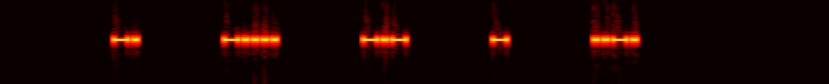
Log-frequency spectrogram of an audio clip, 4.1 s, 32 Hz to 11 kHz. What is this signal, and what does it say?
Morse code, heard as a keyed tone, about 51 wpm, spaced as for 17 wpm, 700 Hz. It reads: N6KTF
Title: USA Call Signs - 5 Characters - 6x Character Spacing - 50wpm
